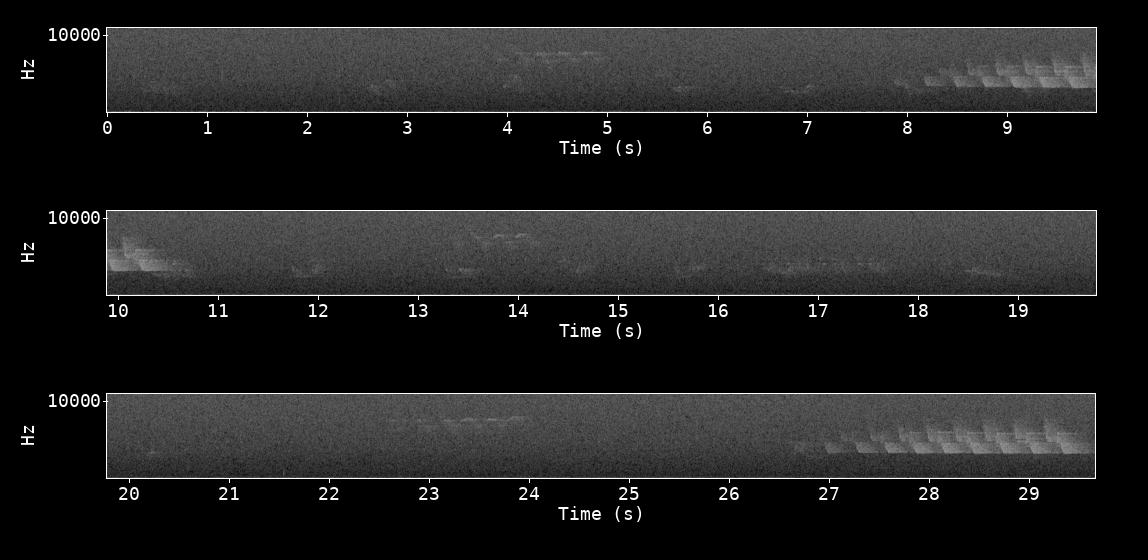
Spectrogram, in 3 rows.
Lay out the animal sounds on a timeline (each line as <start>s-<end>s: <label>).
0.0s-20.9s: Red-eyed Vireo (Vireo olivaceus)
3.7s-5.3s: Blackburnian Warbler (Setophaga fusca)
7.7s-10.5s: Ovenbird (Seiurus aurocapilla)
13.2s-14.5s: Blackburnian Warbler (Setophaga fusca)
16.3s-17.9s: Ovenbird (Seiurus aurocapilla)
22.4s-24.3s: Blackburnian Warbler (Setophaga fusca)
26.3s-29.7s: Ovenbird (Seiurus aurocapilla)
